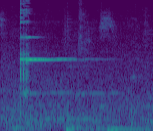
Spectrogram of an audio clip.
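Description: Drinking glasses clink once in a toast, a bright ringing ping that fades within a fraction of a second over a soft background.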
